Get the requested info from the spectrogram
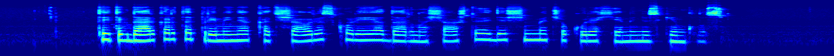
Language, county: Lithuanian, Vilnius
